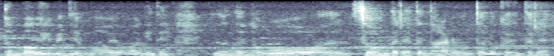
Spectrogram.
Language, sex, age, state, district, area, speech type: Kannada, female, 18-30, Karnataka, Hassan, rural, spontaneous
